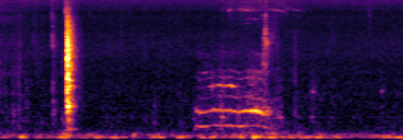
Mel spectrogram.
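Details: Young male red tabby and white cat, rescued as a kitten, at a veterinary clinic in January after suspected epileptic seizures: one drawn-out, harmonic meow of about a second, with a sharp knock just before and low room hum throughout.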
